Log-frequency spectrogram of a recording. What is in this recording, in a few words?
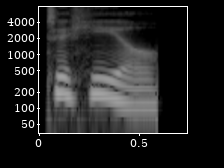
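"to heal", English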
